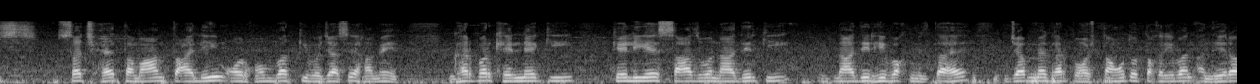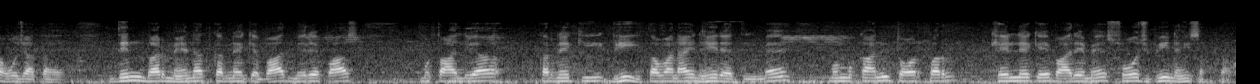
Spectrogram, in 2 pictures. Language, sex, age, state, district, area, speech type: Urdu, male, 30-45, Delhi, Central Delhi, urban, read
